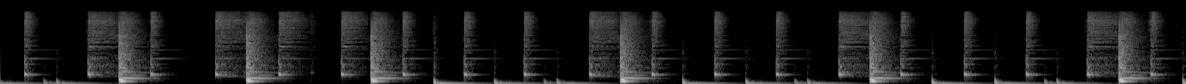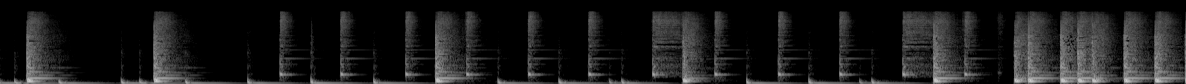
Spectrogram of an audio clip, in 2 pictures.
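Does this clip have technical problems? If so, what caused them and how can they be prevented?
Yes: throughout the music there is plainly audible HE-AAC compression damage, likely from encoding at a very low bitrate, consistent with about 16 kbps. The treble is synthesised by copying lower bands upward, so the treble sounds gritty and metallic. A spectrogram shows repeated, blocky high-band patterns and nothing above 12.3 kHz. To prevent it, encode at a higher bitrate or use a codec setting that keeps the full treble.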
